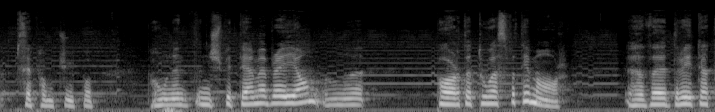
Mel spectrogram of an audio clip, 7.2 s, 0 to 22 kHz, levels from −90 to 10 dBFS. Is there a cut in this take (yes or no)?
no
